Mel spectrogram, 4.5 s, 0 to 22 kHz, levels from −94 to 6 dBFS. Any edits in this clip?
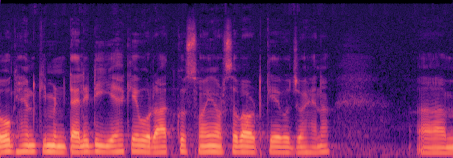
no; 0 cuts

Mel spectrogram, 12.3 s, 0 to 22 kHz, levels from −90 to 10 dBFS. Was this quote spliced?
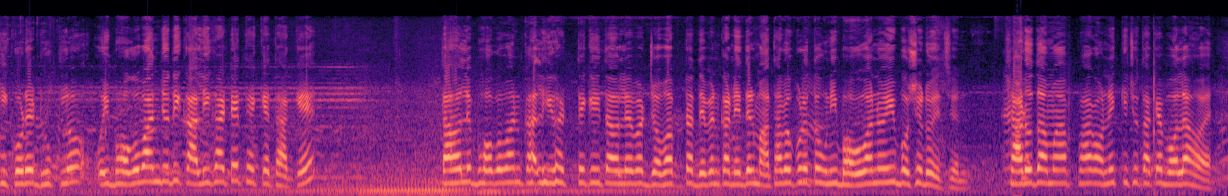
no; 0 cuts

